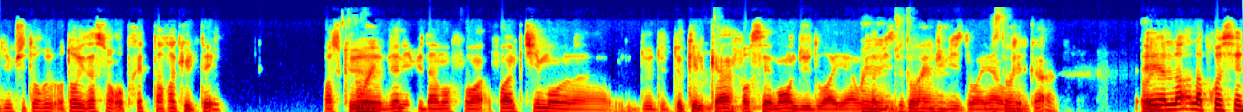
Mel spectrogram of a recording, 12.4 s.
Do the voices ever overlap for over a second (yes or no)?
yes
